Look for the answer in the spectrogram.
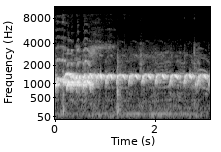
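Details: Bangkok-type zebra dove in full voice, delivering a continuous rolling trill of quick, even cooing notes that barely pauses from start to finish.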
